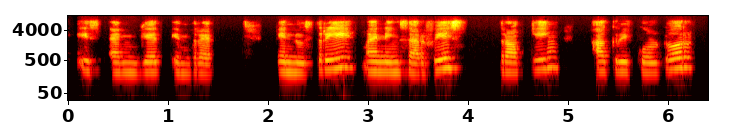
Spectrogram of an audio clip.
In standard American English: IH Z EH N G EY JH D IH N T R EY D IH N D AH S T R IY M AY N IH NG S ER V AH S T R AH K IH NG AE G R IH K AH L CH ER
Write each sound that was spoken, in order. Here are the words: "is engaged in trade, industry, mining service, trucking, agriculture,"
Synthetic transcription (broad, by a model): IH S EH N G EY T IH N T R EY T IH N D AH S T R IY M AY N IH NG S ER F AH S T R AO K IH NG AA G R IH K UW L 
